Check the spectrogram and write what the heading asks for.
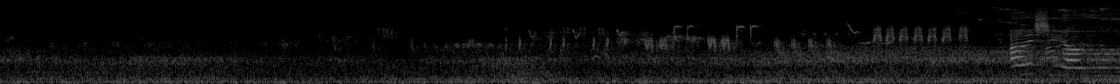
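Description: Small birds chirping and trilling in rapid series over a steady outdoor background hiss. About ten seconds in, music with a synthesized singing voice starts and becomes the loudest sound.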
